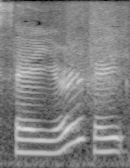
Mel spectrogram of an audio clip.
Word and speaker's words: Feyre: The first chapter where, oh, how do you even pronounce her name? Her name is Feyre.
